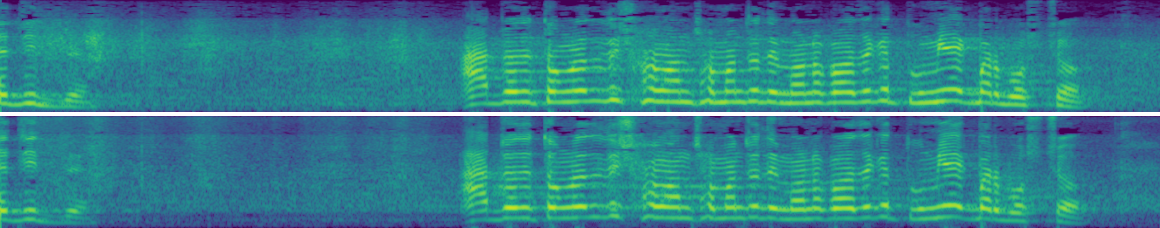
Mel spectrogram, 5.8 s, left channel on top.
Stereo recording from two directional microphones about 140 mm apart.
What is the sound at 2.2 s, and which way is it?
A man's voice, 15° right (ahead or behind).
